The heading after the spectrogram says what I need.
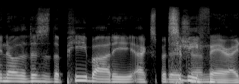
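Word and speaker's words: Pabodie: know why that's so it's pronounced Peabody because that is the original pre-1900 spelling of Peabody I don't care for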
